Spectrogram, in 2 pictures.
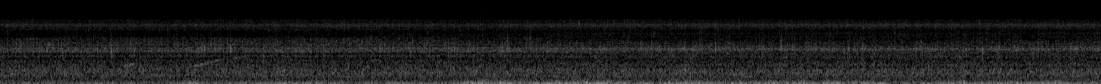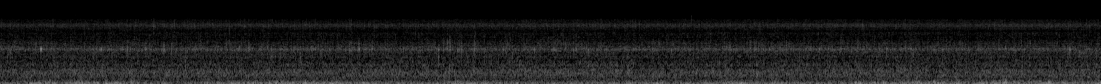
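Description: Steady splashing of a pond's spray fountain, with a low rumble underneath that grows a few seconds in.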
